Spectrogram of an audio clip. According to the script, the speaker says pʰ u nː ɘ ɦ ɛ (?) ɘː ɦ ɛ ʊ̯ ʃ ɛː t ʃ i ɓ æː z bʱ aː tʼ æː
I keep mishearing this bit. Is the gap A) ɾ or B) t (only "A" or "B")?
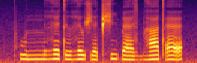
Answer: B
